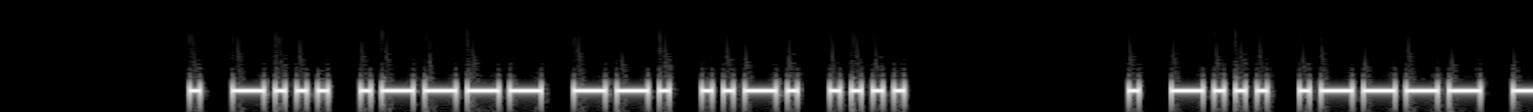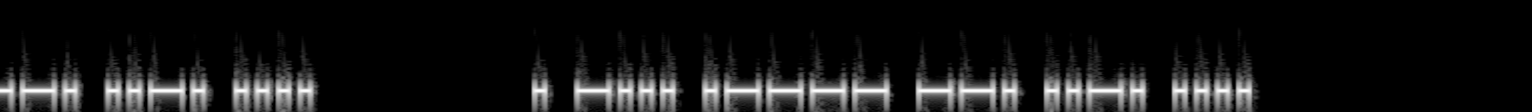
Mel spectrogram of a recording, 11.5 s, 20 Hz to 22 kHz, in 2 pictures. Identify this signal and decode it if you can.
Morse code, heard as a keyed tone, about 30 wpm, 700 Hz. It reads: EB1GFH EB1GFH EB1GFH
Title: DXCC-100 Call Signs - 6 Characters - Repeated 3x - 30wpm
